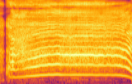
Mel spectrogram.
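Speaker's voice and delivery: long, high, loud scream of pain; agonized scream. Acted. Villain with his eye ripped, high sustained scream. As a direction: scream it out at full force. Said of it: "screams out".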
